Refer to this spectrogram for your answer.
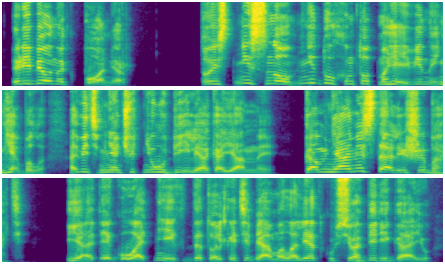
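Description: A man's voice: very high-pitched, vocal fry, a bit bright, no room sound, clean studio sound, pitched above the performer's own voice, heavily acted. A man reading an audiobook voices a complaining old village woman who mumbles toothlessly and curses her neighbours. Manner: toothless mumble, lamenting and cursing.

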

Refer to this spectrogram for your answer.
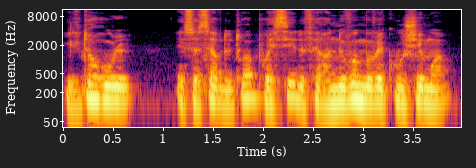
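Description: A man's voice: mid-range voice, steady tone, fairly quick, dark tone, slightly rough, lightly acted. A man reading a curt, commanding detective. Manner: curt, authoritative questioning. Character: sharp, commanding male detective. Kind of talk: audiobook character reading.

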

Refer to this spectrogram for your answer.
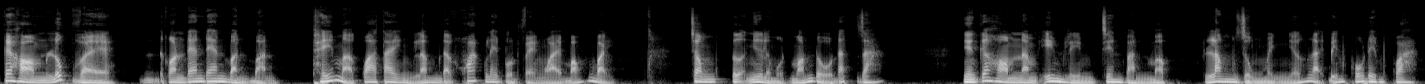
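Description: A man telling a ghost story. His low voice swings widely, rising and falling with the drama of each scene. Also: very animated, measured pace.

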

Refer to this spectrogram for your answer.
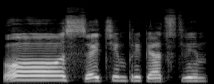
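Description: A man's voice: high voice, takes it slowly, creaky, no room sound, studio quality, pitched above the performer's own voice, heavily acted. A man voicing D'Artagnan, a proud, lovestruck young swordsman, speaking eagerly and exclaiming often in an audiobook reading. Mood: ardent.

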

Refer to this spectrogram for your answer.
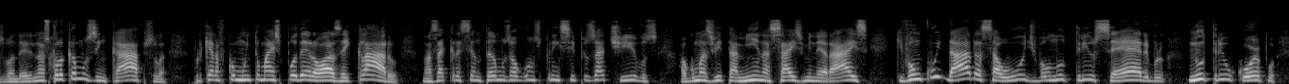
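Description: A Brazilian man giving a conversational, salesman-like radio infomercial pitch, often turning to his co-host. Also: lively intonation, fairly quick, few pauses, no echo. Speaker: supplement pitchman.

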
